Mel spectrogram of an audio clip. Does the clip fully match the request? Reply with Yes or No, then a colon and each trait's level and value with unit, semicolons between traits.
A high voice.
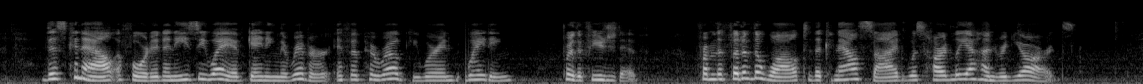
Yes: high, 205 Hz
